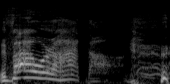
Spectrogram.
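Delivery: very high, slow, drawn-out announcer voice. Doing the Will Ferrell impersonation of Harry Carey. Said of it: "the Will Ferrell impersonation of Harry Carey".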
